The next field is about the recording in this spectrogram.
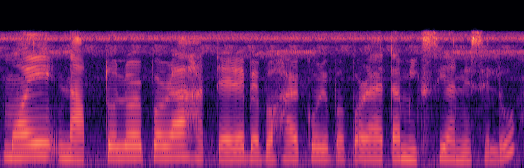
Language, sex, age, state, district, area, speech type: Assamese, female, 18-30, Assam, Sonitpur, rural, spontaneous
